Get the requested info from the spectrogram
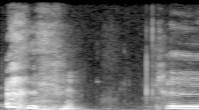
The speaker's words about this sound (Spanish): Esa tos, ¿eh?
